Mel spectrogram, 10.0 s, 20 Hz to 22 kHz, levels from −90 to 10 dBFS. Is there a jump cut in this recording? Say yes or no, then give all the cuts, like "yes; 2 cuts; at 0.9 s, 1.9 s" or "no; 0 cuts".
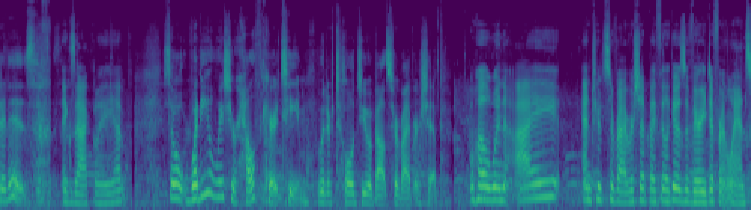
no; 0 cuts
